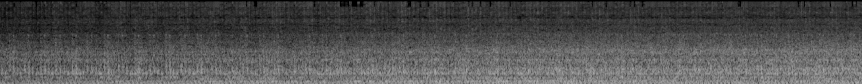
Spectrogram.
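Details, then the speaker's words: 2011 Chevy Cruze 1.8L: lumpy, loping idle. Fuel trims are maxed at 33% long-term and 36% short-term, with multiple O2 and knock codes. Rough rich idle caused by coolant in the wiring harness from a melted thermostat heater. "and here i got it fired up and it's loping pretty good here right at an idle and i want to get in and i'm going to check out my fuel trim data here"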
